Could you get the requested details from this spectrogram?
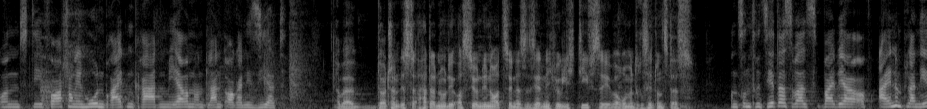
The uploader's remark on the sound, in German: August 2020 in der Berliner Buchhandlung Ocelot aufgezeichnet.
